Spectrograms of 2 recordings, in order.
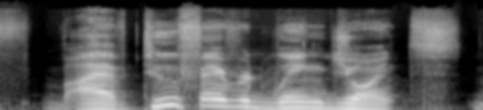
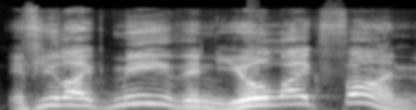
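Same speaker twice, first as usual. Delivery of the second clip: Todd voice; 5 semitones higher, 4 dB louder than usual. Acted. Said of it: "I'm Todd".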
